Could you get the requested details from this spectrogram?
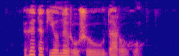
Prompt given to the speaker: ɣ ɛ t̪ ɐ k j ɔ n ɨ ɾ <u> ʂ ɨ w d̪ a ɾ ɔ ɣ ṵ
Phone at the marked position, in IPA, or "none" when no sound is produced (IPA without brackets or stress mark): u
